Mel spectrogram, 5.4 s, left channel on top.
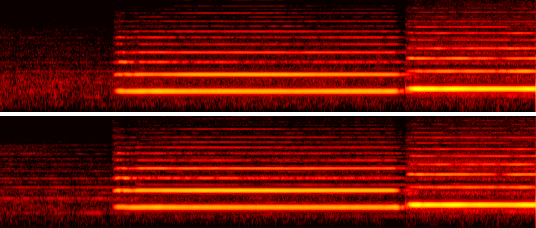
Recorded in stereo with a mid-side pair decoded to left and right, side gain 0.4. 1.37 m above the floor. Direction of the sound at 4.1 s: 35° left.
